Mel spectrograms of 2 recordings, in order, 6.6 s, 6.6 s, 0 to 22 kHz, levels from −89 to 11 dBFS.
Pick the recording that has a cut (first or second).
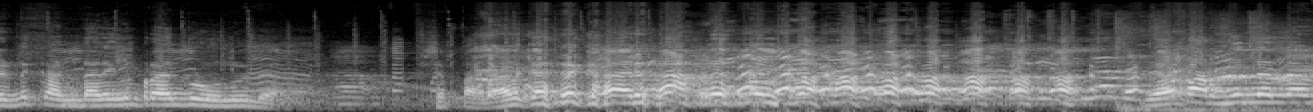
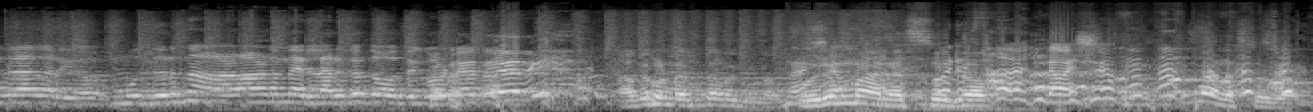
second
